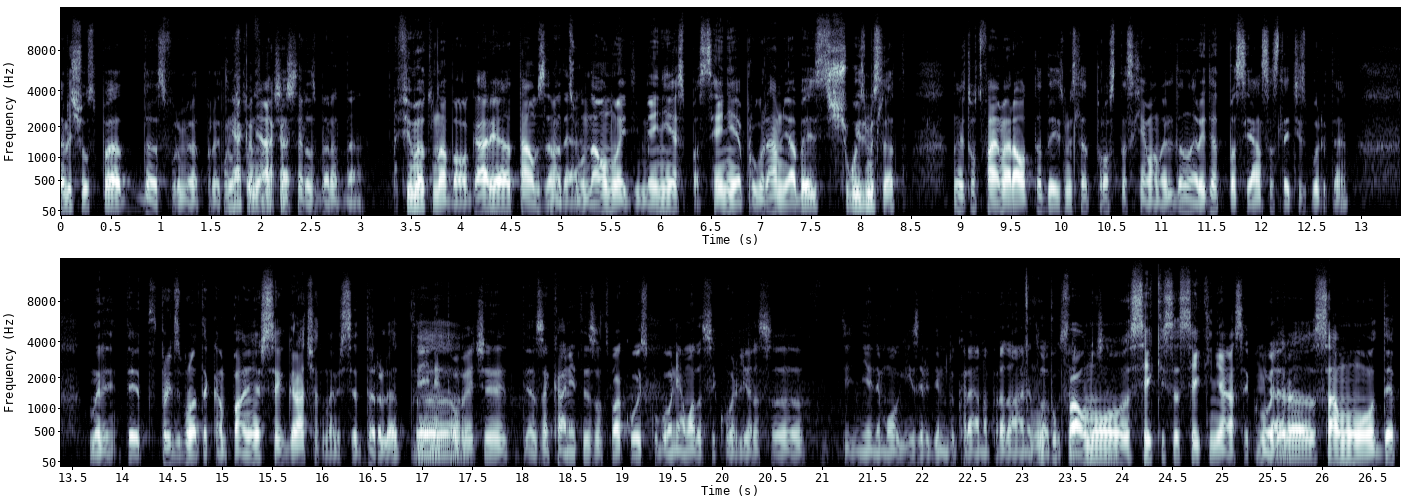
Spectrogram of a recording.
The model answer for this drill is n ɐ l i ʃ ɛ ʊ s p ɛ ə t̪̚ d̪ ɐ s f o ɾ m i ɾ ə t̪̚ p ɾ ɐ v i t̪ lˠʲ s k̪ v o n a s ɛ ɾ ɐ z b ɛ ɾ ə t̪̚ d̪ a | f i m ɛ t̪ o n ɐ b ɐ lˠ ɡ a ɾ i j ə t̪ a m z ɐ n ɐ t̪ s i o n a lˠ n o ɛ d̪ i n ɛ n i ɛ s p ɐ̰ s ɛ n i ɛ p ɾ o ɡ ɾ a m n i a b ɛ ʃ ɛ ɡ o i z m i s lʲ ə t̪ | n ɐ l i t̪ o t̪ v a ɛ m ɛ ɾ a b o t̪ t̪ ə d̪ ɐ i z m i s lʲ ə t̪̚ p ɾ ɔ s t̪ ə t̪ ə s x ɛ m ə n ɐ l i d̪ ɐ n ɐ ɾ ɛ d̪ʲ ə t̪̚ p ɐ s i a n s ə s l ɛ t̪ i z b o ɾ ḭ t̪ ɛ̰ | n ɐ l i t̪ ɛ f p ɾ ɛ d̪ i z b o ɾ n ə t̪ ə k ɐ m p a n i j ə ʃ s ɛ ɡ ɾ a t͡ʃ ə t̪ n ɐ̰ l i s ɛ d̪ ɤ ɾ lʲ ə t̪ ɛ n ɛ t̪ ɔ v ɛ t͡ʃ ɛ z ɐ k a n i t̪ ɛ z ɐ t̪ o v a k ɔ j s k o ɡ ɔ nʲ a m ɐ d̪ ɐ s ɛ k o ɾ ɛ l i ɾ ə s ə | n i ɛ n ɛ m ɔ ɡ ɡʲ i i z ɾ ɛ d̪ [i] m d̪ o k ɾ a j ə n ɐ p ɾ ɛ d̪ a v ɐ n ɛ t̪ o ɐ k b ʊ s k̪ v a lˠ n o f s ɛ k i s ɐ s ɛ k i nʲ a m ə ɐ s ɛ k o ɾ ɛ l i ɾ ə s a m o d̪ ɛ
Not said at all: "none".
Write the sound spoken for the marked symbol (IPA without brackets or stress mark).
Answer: i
